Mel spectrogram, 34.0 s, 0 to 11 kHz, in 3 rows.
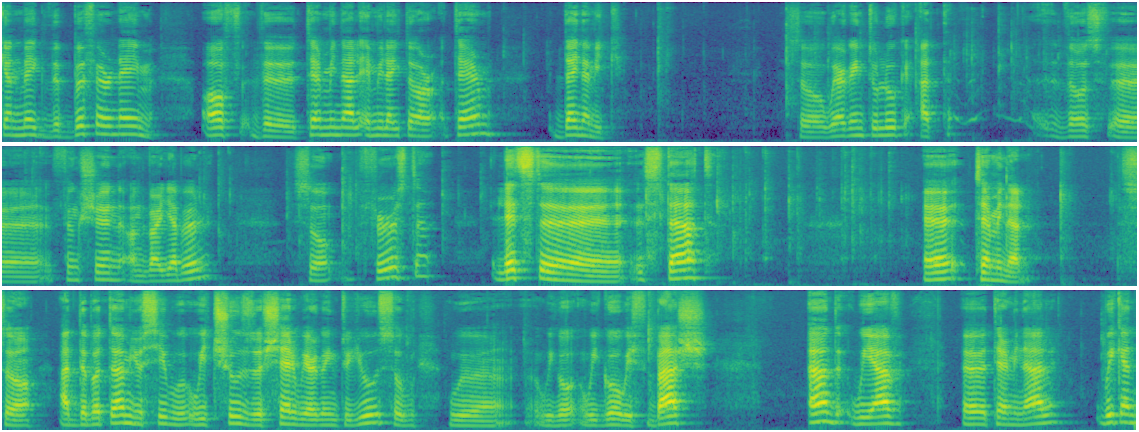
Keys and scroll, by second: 8.5 p, 9.2 e, 9.6 b, 10.2 alt+c, 10.5 n, 11.8 ctrl+n, 13.6 ctrl+g, 14.4 ctrl+g, 15.1 n, 15.8 Return, 16.3 q, 22.1 Return, 29.4 Return, 33.8 alt+:.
